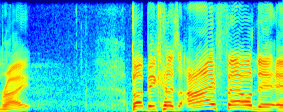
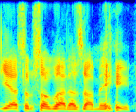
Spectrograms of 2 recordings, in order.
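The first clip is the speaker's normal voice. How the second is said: relieved laugh; 7 semitones lower than usual. Retold or imitated. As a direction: chuckle out a guilty relief. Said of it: "I was like".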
